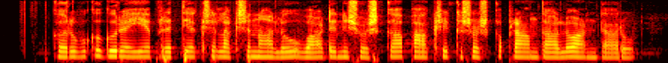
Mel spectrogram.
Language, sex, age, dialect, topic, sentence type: Telugu, male, 60-100, Utterandhra, agriculture, statement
